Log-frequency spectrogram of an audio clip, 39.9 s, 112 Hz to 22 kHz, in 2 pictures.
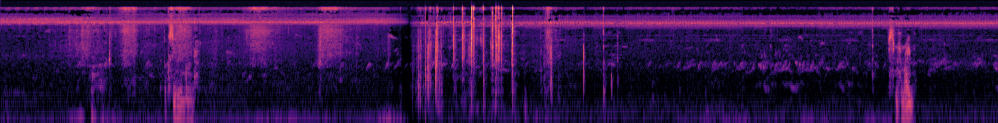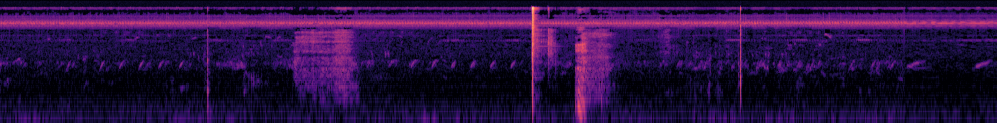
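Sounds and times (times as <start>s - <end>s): steady high-pitched whine: 0.0s - 9.0s
faint bird chirps: 0.0s - 9.4s, 10.5s - 30.5s, 31.1s - 39.9s
sharp metallic clicks and rattles: 8.2s - 12.4s
air rifle shot: 30.6s - 31.1s.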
